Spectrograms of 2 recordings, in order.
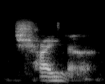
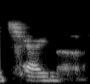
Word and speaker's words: China: 然后这边呢，我需要大家注意一下 ch 发音哦，这个不要把自己的这个国家念错了。这个 ch ch China 不是 China，不是 China，不要再继续掐了啊！China 它是 ch ch 的嘴巴稍微微微嘟起来，把这个 ch 的声音 China 好吗？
